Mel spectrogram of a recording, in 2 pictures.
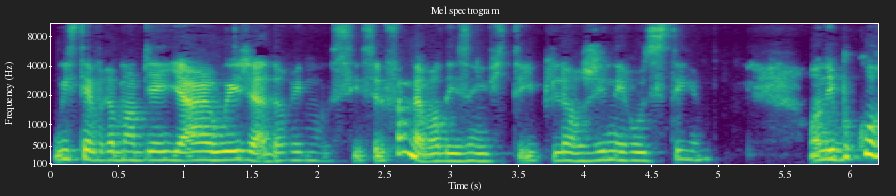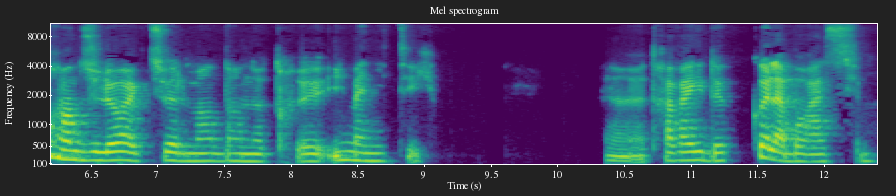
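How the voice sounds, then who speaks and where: A woman's voice: fairly low pitch, little pitch movement. A middle-aged woman with a Québécois French accent, hosting a live stream and chatting casually as she greets viewers by name from the comments. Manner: slow, warm greetings read from comments.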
